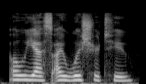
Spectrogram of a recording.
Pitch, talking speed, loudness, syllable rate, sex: 195 Hz, 245 wpm, -17 LUFS, 5.2 syllables/s, female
